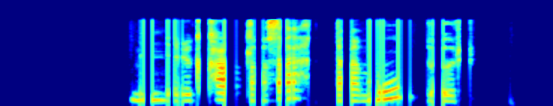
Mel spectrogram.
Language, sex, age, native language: Icelandic, female, 10, Icelandic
